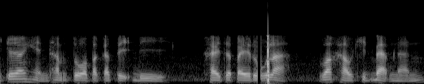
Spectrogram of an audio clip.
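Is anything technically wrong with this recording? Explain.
Yes. Packet loss on an ADPCM call occurs at 0.62 s (10 ms, about one packet) and 2.57 to 2.75 s (40 ms lost, a few packets). Silence fills each gap. The decoder's predictor and step size then lag the sender's, so the sound resumes with a slightly distorted stretch that soon settles. On a waveform these appear as flat holes. A spectrogram shows blank vertical gaps.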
